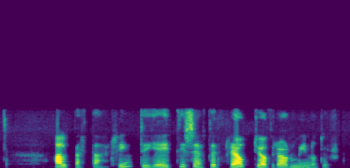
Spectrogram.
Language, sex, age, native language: Icelandic, female, 30-39, Icelandic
